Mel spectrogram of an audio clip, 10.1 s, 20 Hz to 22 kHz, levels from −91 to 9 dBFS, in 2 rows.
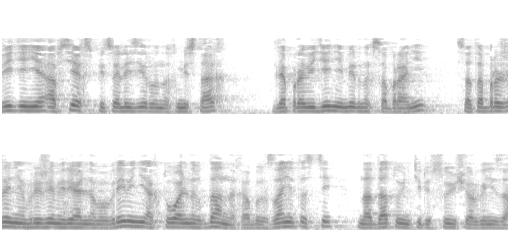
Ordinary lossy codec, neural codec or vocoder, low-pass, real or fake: MP3, 24 kbps; none; 7.2 kHz; real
